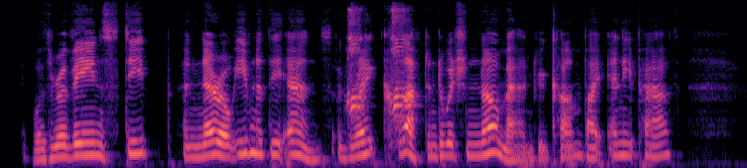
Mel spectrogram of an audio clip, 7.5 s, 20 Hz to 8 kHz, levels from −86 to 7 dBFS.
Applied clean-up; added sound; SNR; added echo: neural mask model DeepFilterNet 3.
